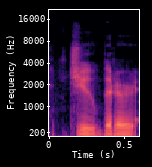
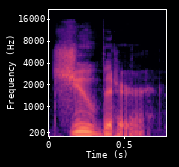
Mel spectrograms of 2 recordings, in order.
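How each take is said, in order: First: The word is said plainly, without extra emphasis. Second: The word is said with extra emphasis.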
